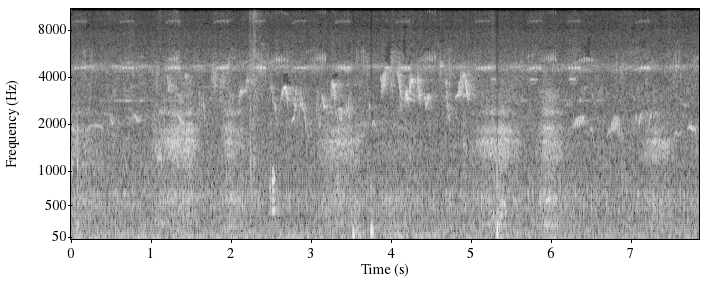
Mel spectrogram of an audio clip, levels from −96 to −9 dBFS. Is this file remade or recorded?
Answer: recorded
